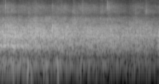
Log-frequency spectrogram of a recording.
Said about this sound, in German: Danke für all diese wunderbaren Angebote. Vielleicht können wir da mal einen Applaus geben.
